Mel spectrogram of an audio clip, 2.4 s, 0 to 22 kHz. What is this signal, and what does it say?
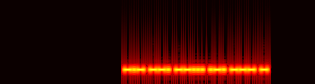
Morse code, heard as a keyed tone, about 78 wpm, 700 Hz. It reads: KG7ROT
